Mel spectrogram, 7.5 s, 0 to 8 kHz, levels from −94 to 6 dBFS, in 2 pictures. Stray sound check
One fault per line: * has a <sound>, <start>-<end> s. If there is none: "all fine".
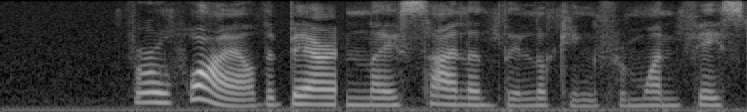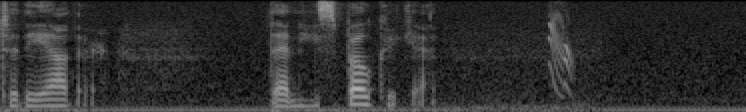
* has a dropout, 1.7-1.7 s
* has a chirp, 6.5-6.6 s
